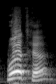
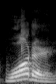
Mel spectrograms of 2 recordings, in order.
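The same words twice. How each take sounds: First: It has a hard t and no r. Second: It has a soft, flapped t sound. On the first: "영국식으로 하면" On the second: "미국식으로 하면"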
